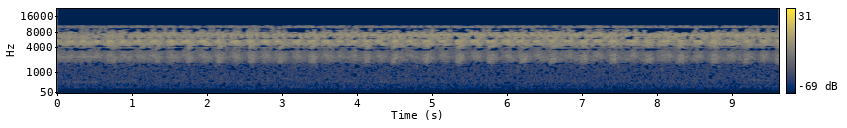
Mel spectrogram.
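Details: In Provence, France, cicadas sing through a summer day as a continuous high-pitched rattling hum with fast rhythmic throbbing, steady in loudness from start to finish.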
